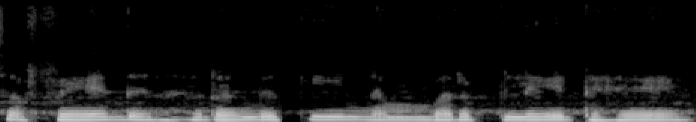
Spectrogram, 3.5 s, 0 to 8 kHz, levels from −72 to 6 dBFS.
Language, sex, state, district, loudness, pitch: Hindi, female, Maharashtra, Mumbai Suburban, -15 LUFS, 175 Hz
